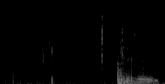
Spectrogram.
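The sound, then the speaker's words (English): Someone takes a quick sip of a drink up close: a few small wet mouth clicks, then a short, fuller gulping swallow. No one speaks. “I had to take a little sip there because my voice is getting tired, I guess, and getting ready to give out on me.”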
